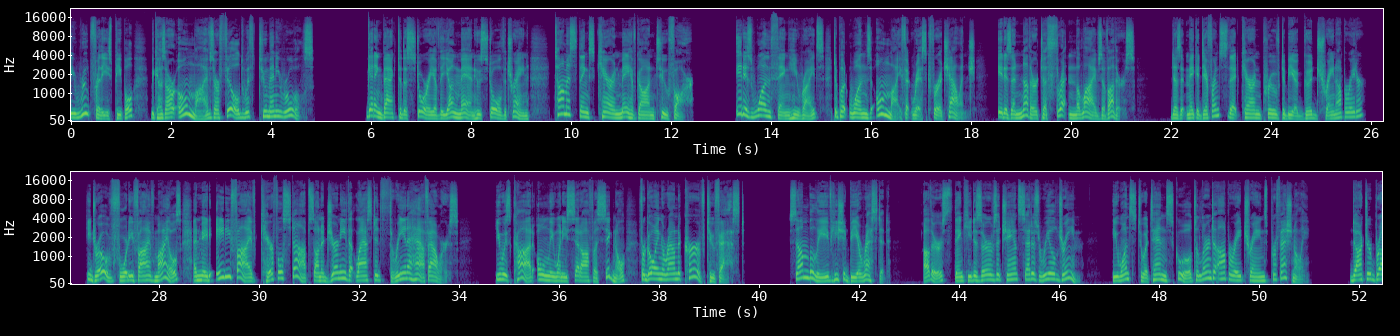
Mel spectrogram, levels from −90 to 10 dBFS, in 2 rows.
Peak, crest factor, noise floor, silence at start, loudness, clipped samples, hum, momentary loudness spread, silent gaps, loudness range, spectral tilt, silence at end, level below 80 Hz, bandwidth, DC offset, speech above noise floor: -2 dBFS; 16 dB; -77 dBFS; 0 s; -18 LUFS; under 0.1%; none; 7 LU; 4.89-5.89 s, 12.46-13.28 s, 25.91-26.52 s, 34.40-34.70 s, 39.72-40.59 s, 51.06-51.79 s; 2 LU; -5 dB/octave; 0 s; -58 dBFS; 17 kHz; under 0.1%; 59 dB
